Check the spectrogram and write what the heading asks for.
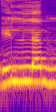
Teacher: نون ساکن کے بعد لام حروف یرملون میں سے ہے تو یہاں پر ادغام بلا غنہ ہوگا، یہاں پر ہم غنہ نہیں کریں گے۔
